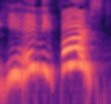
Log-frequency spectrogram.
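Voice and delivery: outraged yell that he started it; indignant shout. Retold or imitated. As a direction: shout your defence. Indignant outburst defending himself.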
